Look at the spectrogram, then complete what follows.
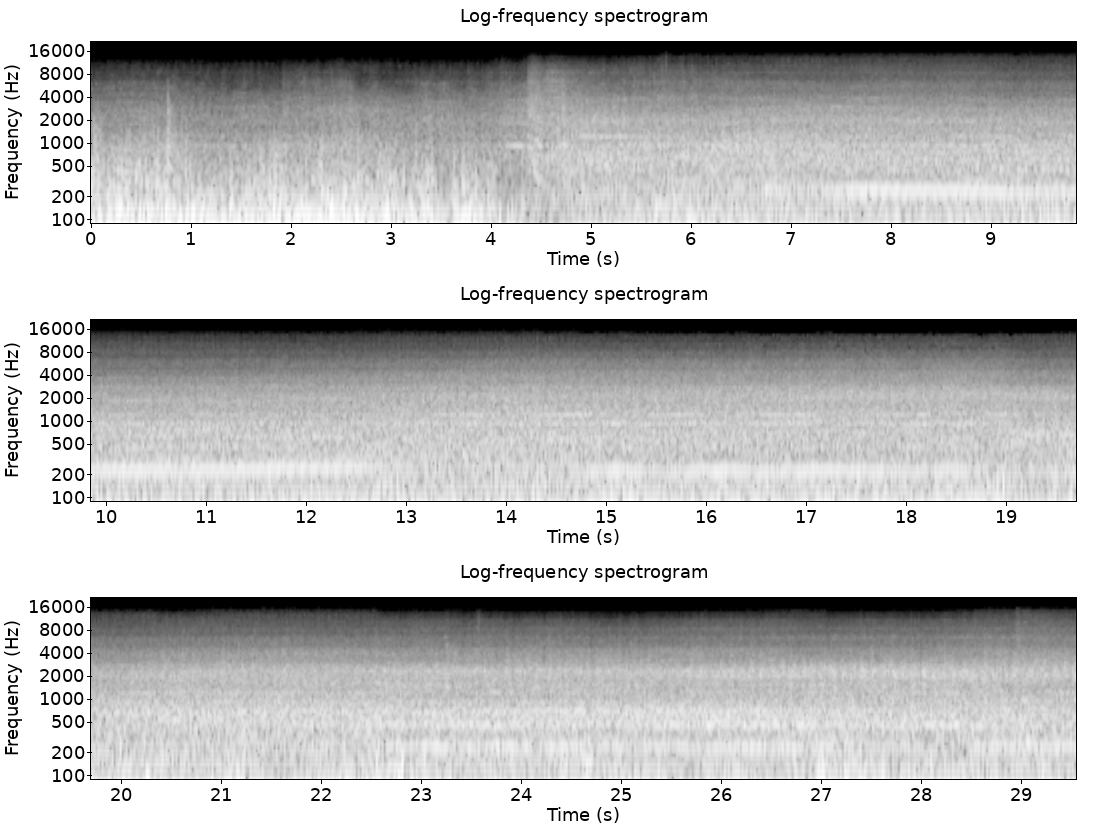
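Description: Wind buffeting the microphone for about the first four seconds, then a Volvo VNL semi truck's diesel engine running steadily at low speed while the truck is maneuvered into position at a loading dock.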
